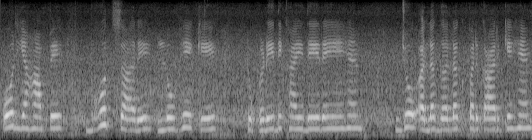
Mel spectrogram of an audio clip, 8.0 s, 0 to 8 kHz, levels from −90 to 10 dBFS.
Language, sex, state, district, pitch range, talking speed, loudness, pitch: Hindi, female, Punjab, Pathankot, 235-260 Hz, 135 wpm, -17 LUFS, 250 Hz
